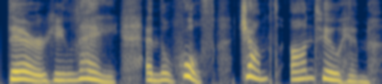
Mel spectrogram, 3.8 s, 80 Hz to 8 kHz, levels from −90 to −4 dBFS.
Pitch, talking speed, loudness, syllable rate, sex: 240 Hz, 155 wpm, -19 LUFS, 4.1 syllables/s, female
